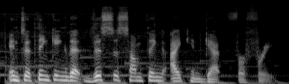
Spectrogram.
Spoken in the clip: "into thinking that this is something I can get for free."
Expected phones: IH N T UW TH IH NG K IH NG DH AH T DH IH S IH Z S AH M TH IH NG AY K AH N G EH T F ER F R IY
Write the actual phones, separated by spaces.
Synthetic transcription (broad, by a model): IH N T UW TH IH NG K IH NG DH AH T DH IH S IH Z S AH M TH IH NG AY K AH N G EH T F ER F R IY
